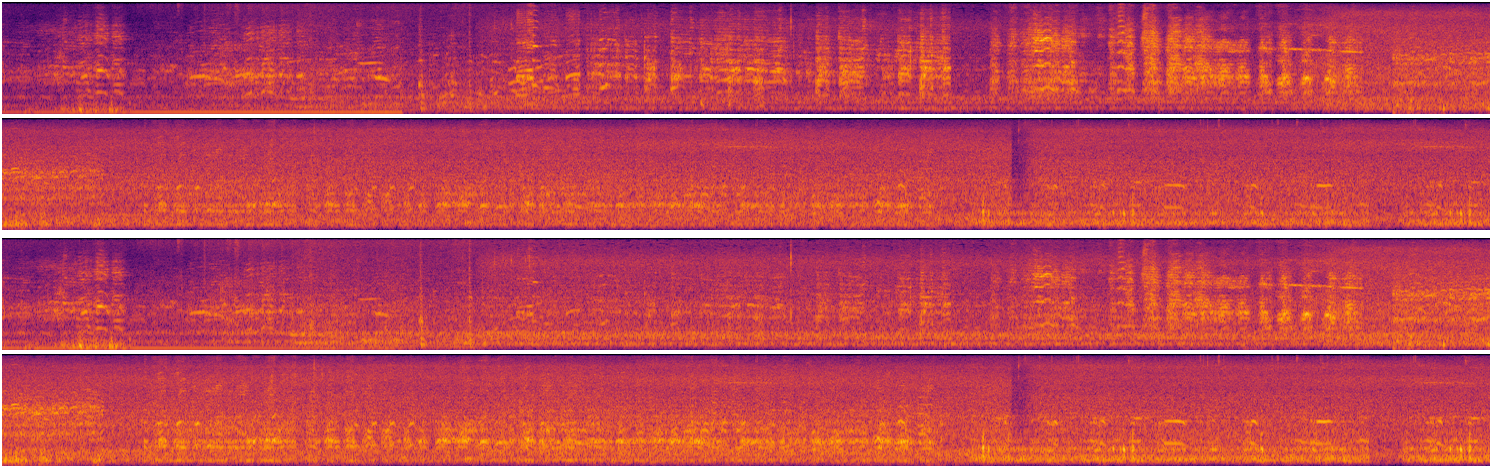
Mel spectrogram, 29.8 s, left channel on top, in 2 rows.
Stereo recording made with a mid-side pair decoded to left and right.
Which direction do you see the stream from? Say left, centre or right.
centre.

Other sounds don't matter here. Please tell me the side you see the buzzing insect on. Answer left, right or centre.
right.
